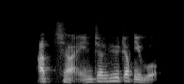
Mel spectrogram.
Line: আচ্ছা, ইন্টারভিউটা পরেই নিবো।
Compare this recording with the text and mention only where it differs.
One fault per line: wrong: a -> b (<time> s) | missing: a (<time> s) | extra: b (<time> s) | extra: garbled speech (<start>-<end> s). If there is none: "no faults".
missing: পরেই (1.3 s)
